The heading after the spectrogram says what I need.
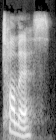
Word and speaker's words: Thomas: And this one, Jose, is not th, but actually a T sound, so it's a bit tricky. Thomas.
